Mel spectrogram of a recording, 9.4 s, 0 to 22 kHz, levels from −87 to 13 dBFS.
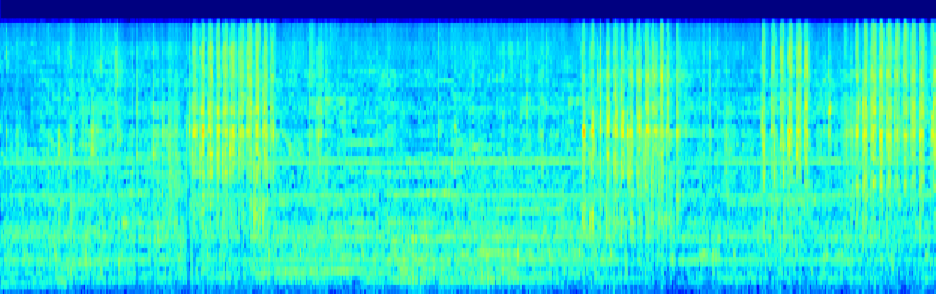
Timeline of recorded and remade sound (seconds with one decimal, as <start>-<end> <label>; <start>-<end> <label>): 0.0-1.1 recorded; 1.1-1.9 remade; 1.9-3.8 recorded; 3.8-4.4 remade; 4.4-6.4 recorded; 6.4-7.2 remade; 7.2-9.4 recorded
